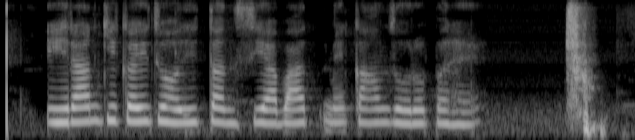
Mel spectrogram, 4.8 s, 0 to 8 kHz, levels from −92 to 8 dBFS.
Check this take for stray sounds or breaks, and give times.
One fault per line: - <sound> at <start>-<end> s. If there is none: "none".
- sneeze at 4.2-4.6 s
